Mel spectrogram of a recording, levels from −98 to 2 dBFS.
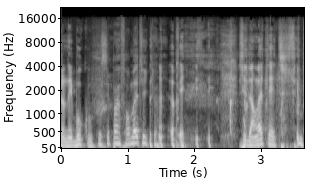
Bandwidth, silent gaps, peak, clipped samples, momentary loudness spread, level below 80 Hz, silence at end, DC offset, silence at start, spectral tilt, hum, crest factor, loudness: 16.5 kHz; none; 0 dBFS; under 0.1%; 10 LU; -38 dBFS; 0 s; under 0.1%; 0 s; -5 dB/octave; none; 20 dB; -20 LUFS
